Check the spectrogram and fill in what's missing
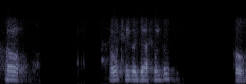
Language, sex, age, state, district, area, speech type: Odia, male, 30-45, Odisha, Subarnapur, urban, conversation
